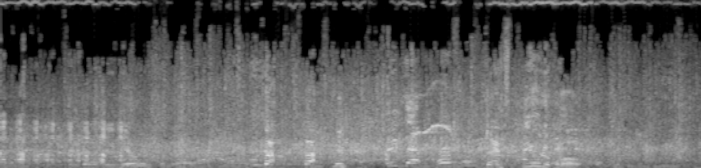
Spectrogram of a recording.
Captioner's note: laughter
